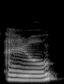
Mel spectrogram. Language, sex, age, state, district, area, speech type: Assamese, female, 18-30, Assam, Dibrugarh, urban, spontaneous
